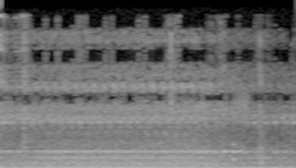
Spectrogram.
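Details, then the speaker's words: Original roof vent fan in solar-powered DIY camper van conversion, before replacement with a quieter fan: steady, loud low droning hum with no rhythm change; noisy roof vent fan. "I don't know if you can hear that. It's actually quite loud."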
